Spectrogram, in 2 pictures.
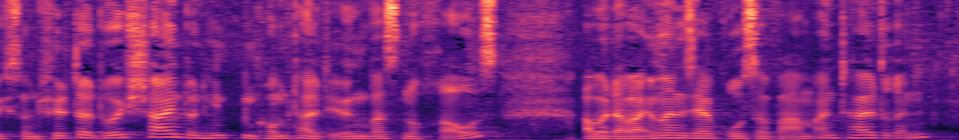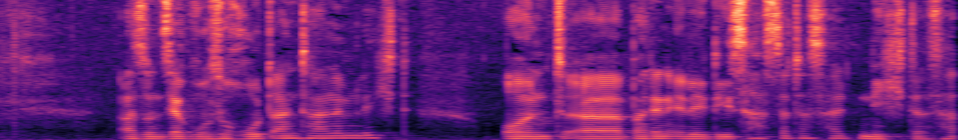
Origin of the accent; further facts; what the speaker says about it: Germany; ich komme aus der Nähe von Bremen.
